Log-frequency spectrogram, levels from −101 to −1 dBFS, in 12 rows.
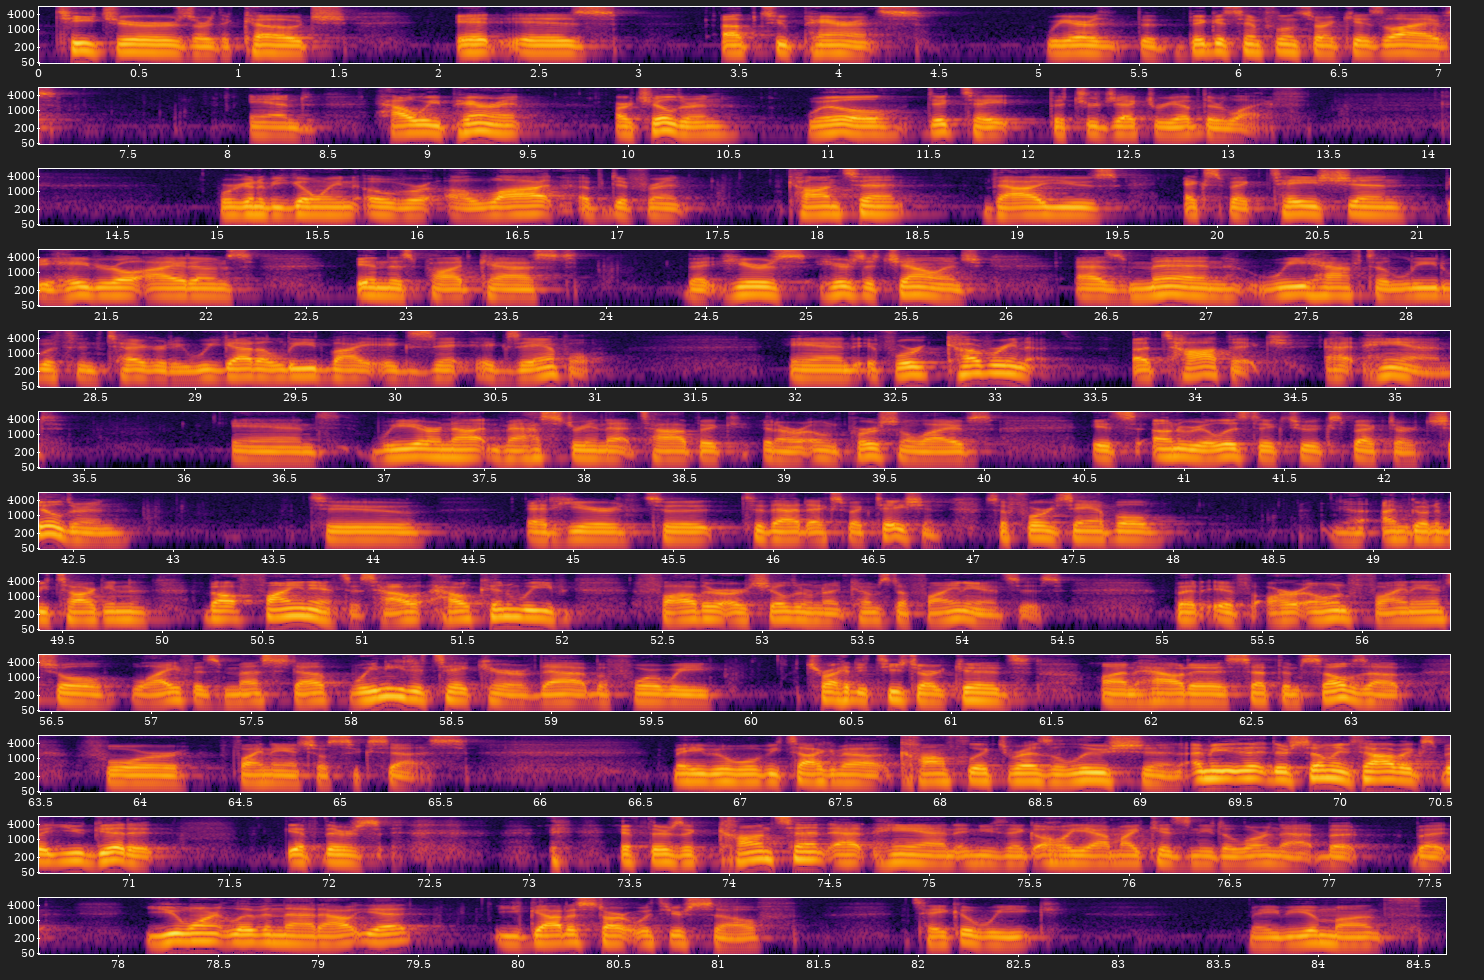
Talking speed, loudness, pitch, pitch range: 150 wpm, -24 LUFS, 120 Hz, 110-130 Hz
